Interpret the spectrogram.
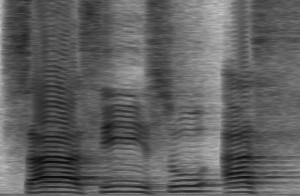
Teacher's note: Atroful lisan bertemu dengan antara as-sanaya ulya wa sanaya as-sufla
